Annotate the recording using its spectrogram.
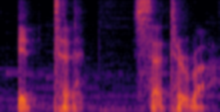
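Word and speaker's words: et cetera: C 以及其他族群的客人，所以 A B C ETC 不可以，你不可以把它念成 ETC，你要把它念成就是我这里写出来的 it cetera，其实念成 it cetera 也可以啊、哦、cetera。那我听过一个错误的版本是把它念成 ik。所以可能大家以为里面是 K 的音 etc，那不是，是 it， OK， etc， it cetera， etc， etc 之类的，这样就 OK 了。好，所以这是我们多补充的一个东西，这样。那但是这个以及其他又有，我们终于要回到我们刚说的这个版本，就如果你不是讲 and others 而讲的是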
